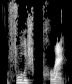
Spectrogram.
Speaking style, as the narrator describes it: Zoe growled

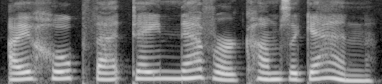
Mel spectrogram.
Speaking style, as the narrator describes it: Alicia felt a sigh of relief as she said

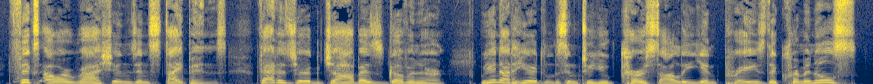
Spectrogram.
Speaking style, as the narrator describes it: cried

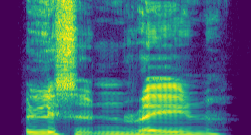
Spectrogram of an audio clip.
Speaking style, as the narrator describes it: Jameis said, getting back to his feet with a grunt

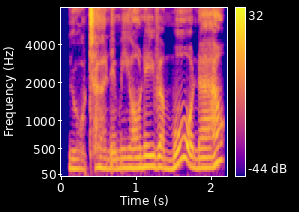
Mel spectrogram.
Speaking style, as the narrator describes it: John gasped … and he said

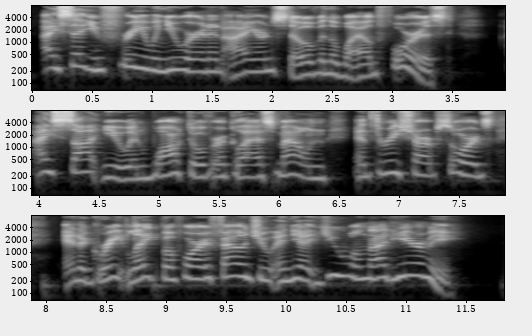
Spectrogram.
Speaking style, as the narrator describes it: She wept the whole night and cried

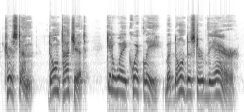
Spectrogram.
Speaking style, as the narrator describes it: called out frantically

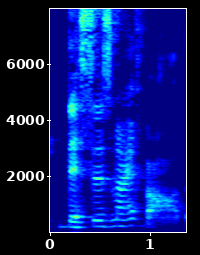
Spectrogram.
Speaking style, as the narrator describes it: said firmly

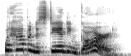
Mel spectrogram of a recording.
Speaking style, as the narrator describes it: Sticky cried

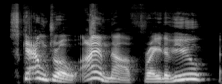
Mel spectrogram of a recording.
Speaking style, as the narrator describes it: another chieftain roared

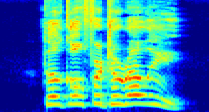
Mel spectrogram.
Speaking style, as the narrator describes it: I yelled

